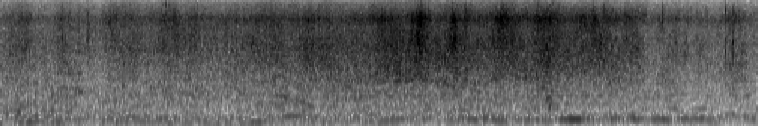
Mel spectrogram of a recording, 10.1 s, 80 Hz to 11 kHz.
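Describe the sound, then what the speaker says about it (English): Pure stock race cars in a heat race on a South Texas speedway oval, their engines a steady distant roar that holds throughout with no break or voices. "We're green flag racing with heat race number 2."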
